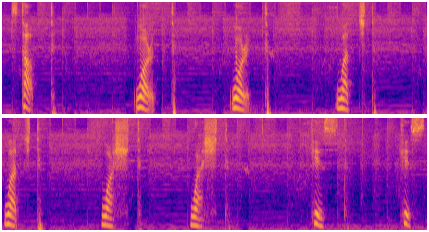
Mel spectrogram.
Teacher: pronunciamos ed como t, que es un sonido sordo, si el verbo en infinitivo termina también en sonidos sordos, como todos estos, por ejemplo.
